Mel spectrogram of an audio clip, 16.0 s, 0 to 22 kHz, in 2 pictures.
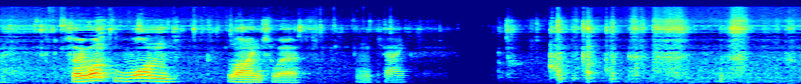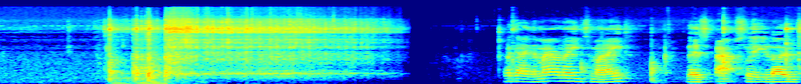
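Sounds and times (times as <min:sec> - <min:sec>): blender running: 0:09.5 - 0:12.1.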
